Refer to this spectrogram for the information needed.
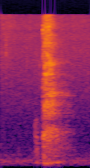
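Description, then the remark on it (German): One sharp sneeze, a brief intake followed by a sudden breathy burst that fades quickly. Nobody talks, and the rest of the moment is quiet. “Hatschi.”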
